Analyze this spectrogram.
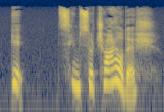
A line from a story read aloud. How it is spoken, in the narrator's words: faltered Valancy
